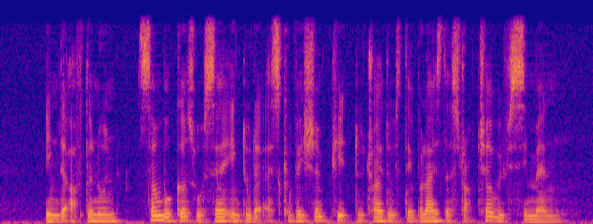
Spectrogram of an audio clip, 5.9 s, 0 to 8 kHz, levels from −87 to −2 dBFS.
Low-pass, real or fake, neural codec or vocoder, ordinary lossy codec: 7.2 kHz; fake; vocoder, 44.1 kHz, 128 mel bands every 256 samples, BigVGAN v2; none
